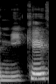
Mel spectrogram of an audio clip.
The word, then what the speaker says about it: Nike: notice that she's holding in her hand the nikkei figure spelled ni caiis nike right but we it really is pronounced Nikkei and we'll talk a little bit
